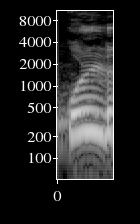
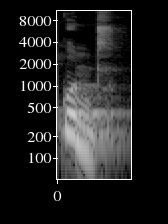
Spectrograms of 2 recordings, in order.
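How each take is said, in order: First: The l is sounded. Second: The l is silent. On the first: The speaker calls it wrong. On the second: The speaker calls it right.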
